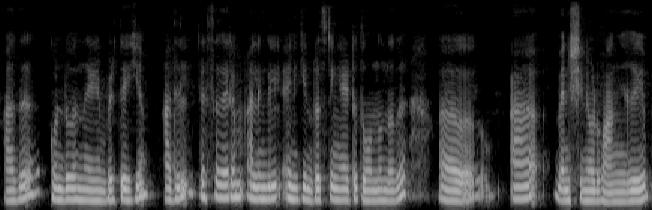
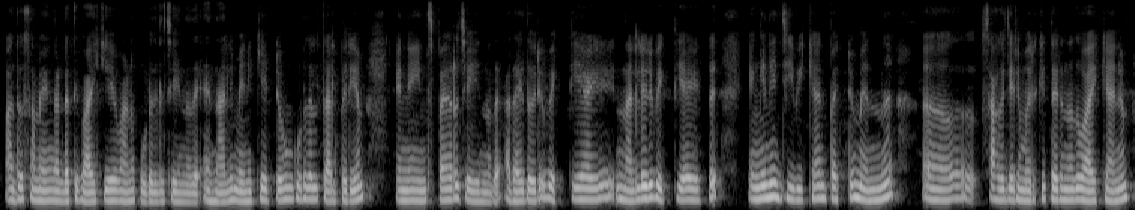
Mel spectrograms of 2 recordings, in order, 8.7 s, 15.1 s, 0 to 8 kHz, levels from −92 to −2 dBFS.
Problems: low volume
